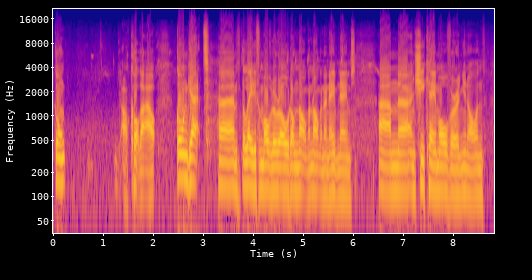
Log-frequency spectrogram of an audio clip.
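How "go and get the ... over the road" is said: ordinary delivery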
